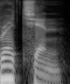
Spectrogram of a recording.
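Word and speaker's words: Brötchen: यह कुछ ऐसा है जैसे आप गोल होंठों के साथ एक लंबी "ई" ध्वनि का उच्चारण कर रहे हों। ब्रोटचेन. पुनः प्रयास करें। ब्रोटचेन.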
